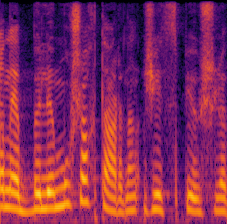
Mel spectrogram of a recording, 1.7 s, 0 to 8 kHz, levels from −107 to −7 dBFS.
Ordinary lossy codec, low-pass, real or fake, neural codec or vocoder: none; none; real; none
